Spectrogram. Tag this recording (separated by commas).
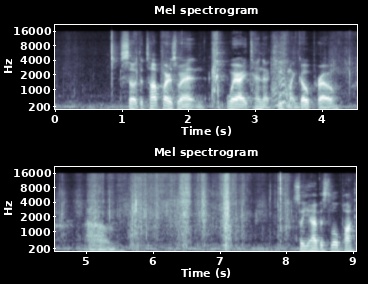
Speech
